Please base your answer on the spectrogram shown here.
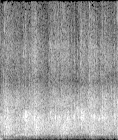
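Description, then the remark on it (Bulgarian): Steady, sustained applause from an audience clapping to give glory to God, a dense wash of many hands clapping at even loudness throughout, with no pauses or individual claps standing out. “Ръкопляскай на Бога, ако му даваш слава.”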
